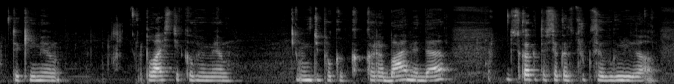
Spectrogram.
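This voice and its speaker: A woman is speaking. Her pace is moderate. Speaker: mukbang vlogger. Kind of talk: casual storytelling vlog chat. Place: kitchen.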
